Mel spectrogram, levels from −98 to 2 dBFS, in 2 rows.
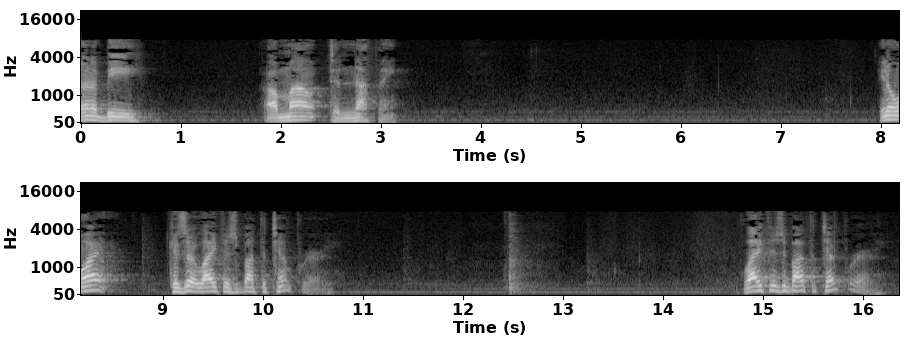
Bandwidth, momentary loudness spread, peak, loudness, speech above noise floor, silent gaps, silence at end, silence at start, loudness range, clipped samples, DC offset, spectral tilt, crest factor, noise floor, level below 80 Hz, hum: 8 kHz; 24 LU; -6 dBFS; -23 LUFS; 39 dB; none; 0.2 s; 0 s; 10 LU; under 0.1%; under 0.1%; -6.5 dB/octave; 20 dB; -61 dBFS; -62 dBFS; none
